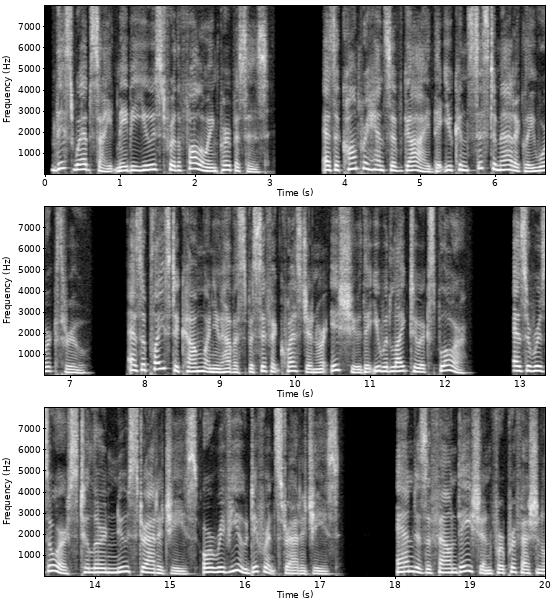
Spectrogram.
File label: eLearning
